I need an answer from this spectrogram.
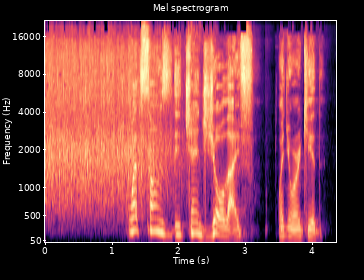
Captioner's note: audience applauding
